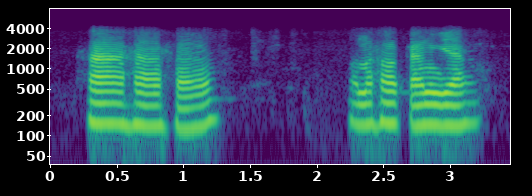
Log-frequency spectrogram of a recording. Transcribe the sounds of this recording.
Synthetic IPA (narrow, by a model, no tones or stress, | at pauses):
hãɦãɦã | ɔnaɦɔ̃kanɡija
